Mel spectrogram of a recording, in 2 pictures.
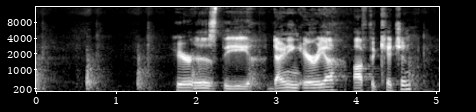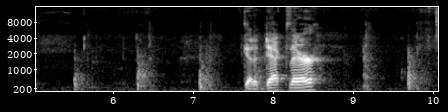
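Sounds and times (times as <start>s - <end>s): soft footsteps indoors: 0.0s - 10.0s.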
